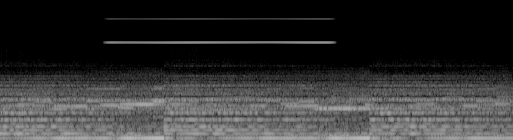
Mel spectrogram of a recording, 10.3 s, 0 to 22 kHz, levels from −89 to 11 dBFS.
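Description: From 2.05 s to 6.74 s a feedback whistle sits behind the sound: a thin, steady tone at 6.3 kHz, roughly 10 dB below the main signal, slowly swelling and fading. The likely cause is a loudspeaker-to-microphone loop hovering just short of a full howl. On a spectrogram it appears as a narrow horizontal line.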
